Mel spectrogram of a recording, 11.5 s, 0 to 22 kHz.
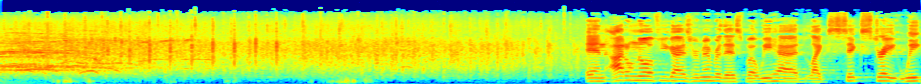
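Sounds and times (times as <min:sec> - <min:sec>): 
church congregation applause during a service: 0:00.0 - 0:07.5
speech: 0:07.4 - 0:11.5.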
